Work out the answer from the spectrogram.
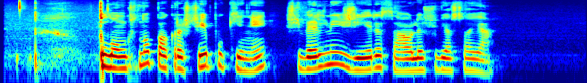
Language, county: Lithuanian, Kaunas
